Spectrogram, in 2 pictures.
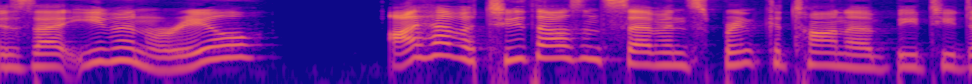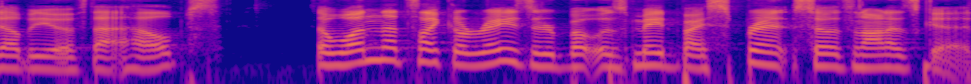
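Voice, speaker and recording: A woman with a normal speaking voice talks at a moderate pace and medium pitch with lively intonation. The recording is very clean with a silent background. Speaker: podcast co-host. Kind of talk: comedic casual banter, satirical podcast.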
